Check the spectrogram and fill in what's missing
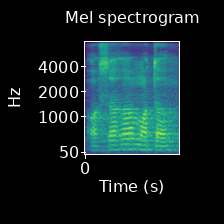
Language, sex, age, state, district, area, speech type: Odia, male, 18-30, Odisha, Puri, urban, read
